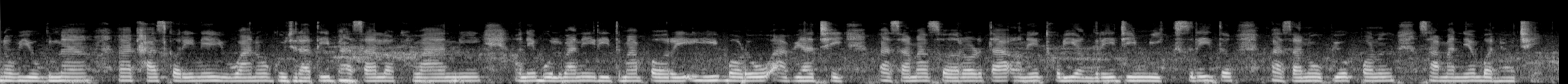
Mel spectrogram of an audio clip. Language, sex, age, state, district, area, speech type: Gujarati, female, 30-45, Gujarat, Kheda, rural, spontaneous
